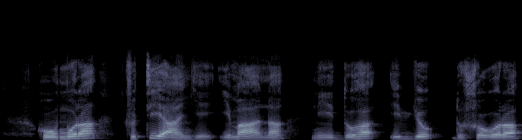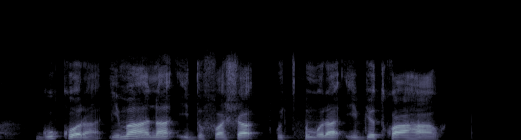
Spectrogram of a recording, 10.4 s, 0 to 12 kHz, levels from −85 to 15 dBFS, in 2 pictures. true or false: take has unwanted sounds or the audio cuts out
true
